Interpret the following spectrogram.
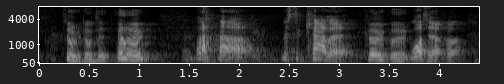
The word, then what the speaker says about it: Cockburn: It's written as Cockburn, but it's pronounced like the famous port. I see. Well, send Mr. Calais in, will you? Never mind. The doctor will see you now, Mr. Coburn.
